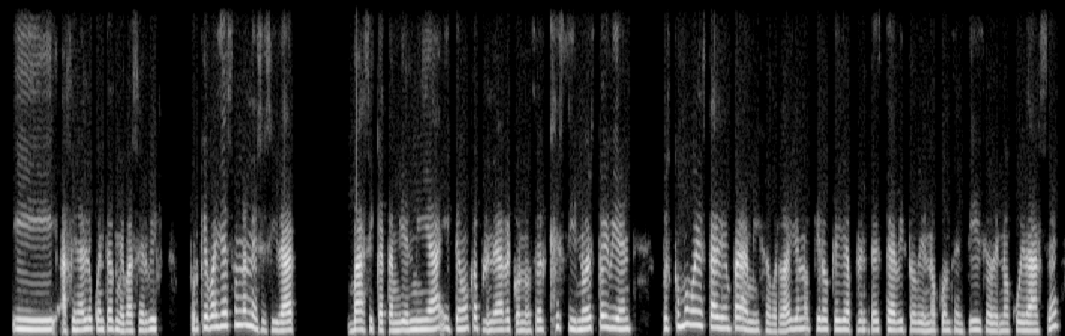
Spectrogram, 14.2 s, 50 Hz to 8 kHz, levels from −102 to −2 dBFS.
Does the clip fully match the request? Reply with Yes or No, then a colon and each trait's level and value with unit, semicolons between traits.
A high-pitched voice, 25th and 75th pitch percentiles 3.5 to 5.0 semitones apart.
No: high, 215 Hz; average, 3.0 semitones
